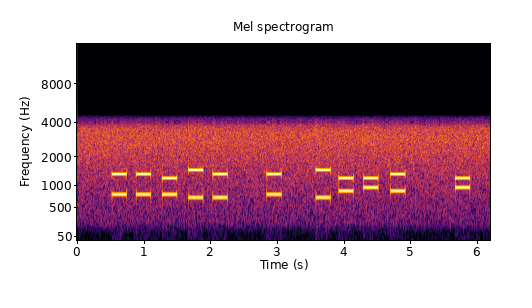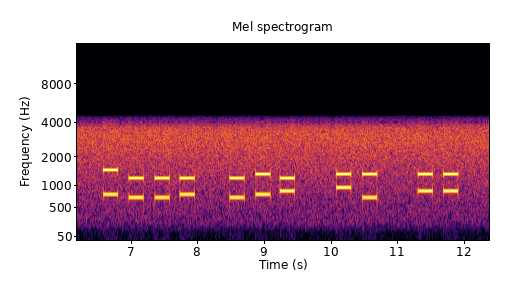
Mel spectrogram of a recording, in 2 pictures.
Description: DTMF, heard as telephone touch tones, dialled by hand, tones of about 220 ms, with phone line noise. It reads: 55432 5 37*8 * 6114 157 02 88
